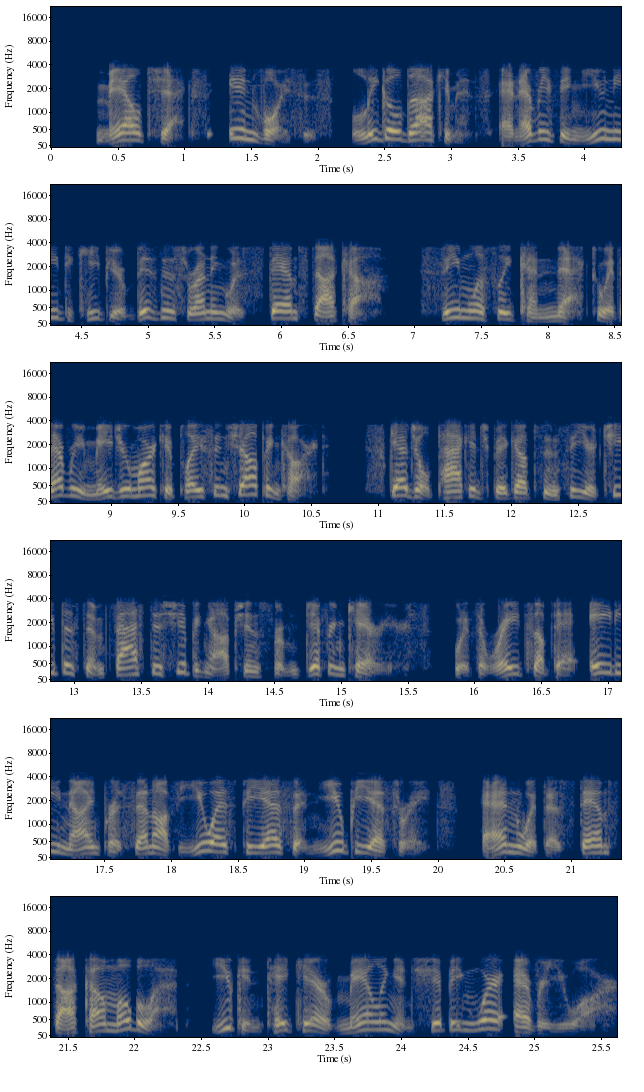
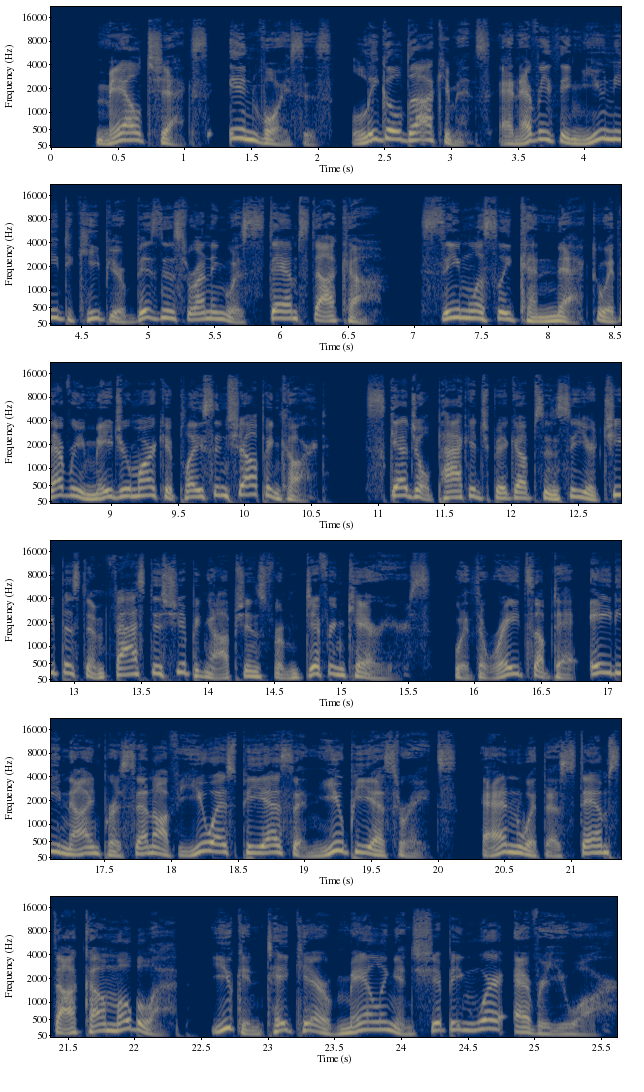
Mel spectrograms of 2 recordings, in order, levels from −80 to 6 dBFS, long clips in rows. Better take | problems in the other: second | phone-call audio; nothing above 3.5 kHz

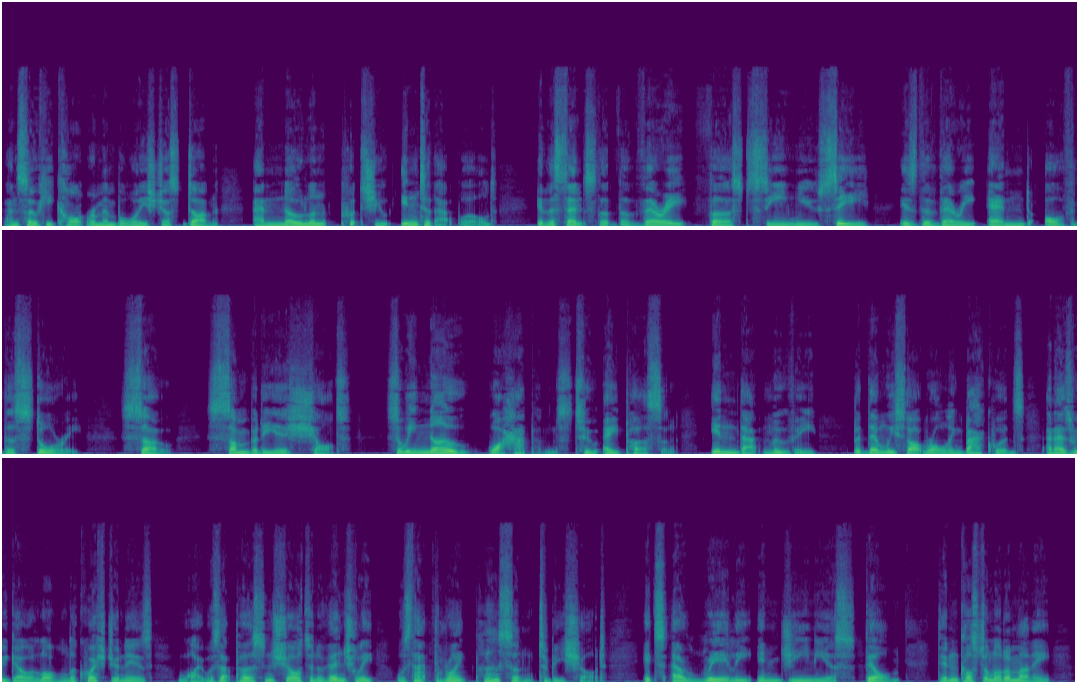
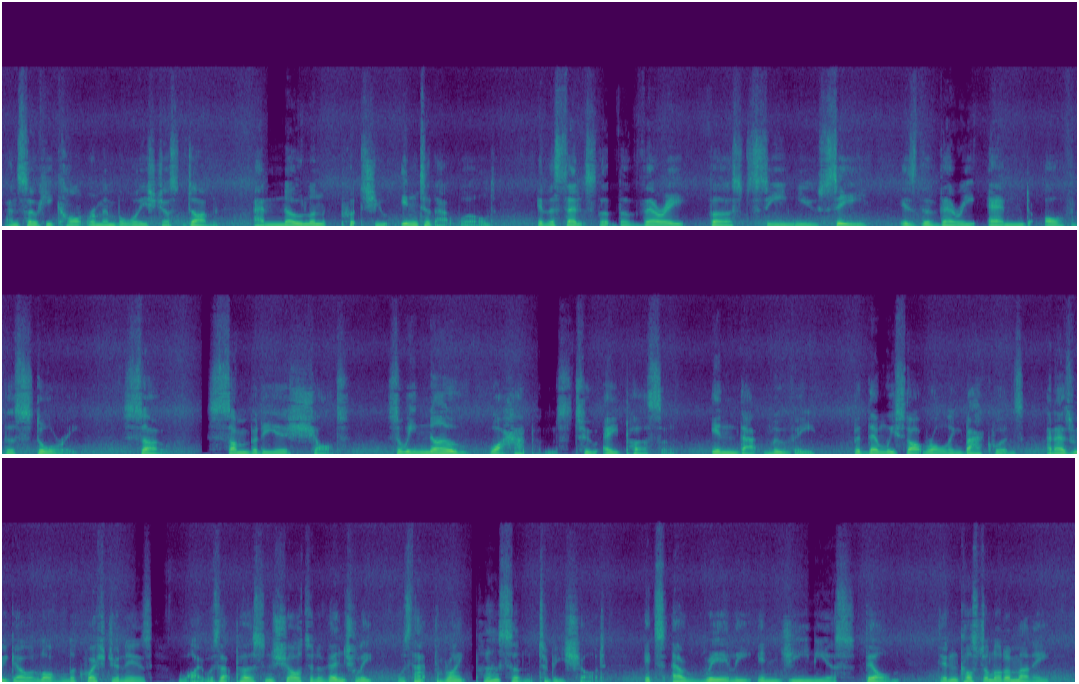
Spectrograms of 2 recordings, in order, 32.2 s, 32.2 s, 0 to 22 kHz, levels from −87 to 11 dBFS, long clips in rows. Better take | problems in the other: first | hiss; faint; throughout; 20 dB below the speech

